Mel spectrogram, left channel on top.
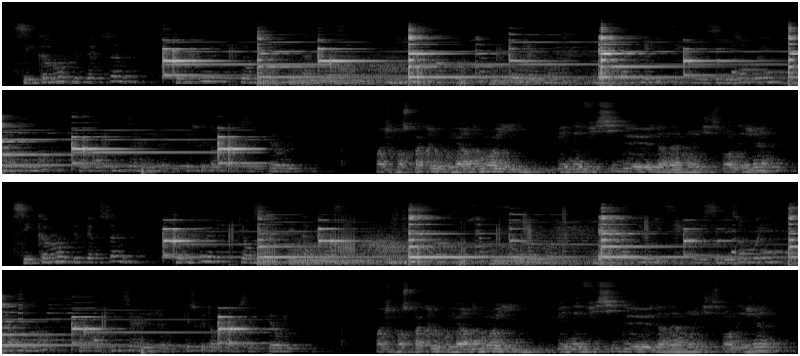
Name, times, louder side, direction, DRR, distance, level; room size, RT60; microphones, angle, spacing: voice 1, 0.1-1.3 1.7-3.5 3.8-5.6 5.9-10.9, right 1 dB, 55° right, 0 dB, 1.9 m, -43 dB
sound 1, 1.6-10.6, left 4 dB, 30° left, 1.2 m, -29 dB
sound 2, 2.1-9.4, right 3 dB, 35° right, 0.6 m, -44 dB
voice 2, 11.7-15.6, equal, 5° right, -5 dB, 3.2 m, -38 dB
17.0 x 6.5 x 3.9 m, 0.78 s
head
